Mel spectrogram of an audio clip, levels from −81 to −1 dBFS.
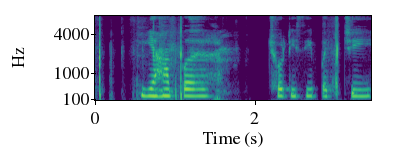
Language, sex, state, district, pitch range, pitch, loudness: Hindi, male, Himachal Pradesh, Shimla, 235-240 Hz, 235 Hz, -22 LUFS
